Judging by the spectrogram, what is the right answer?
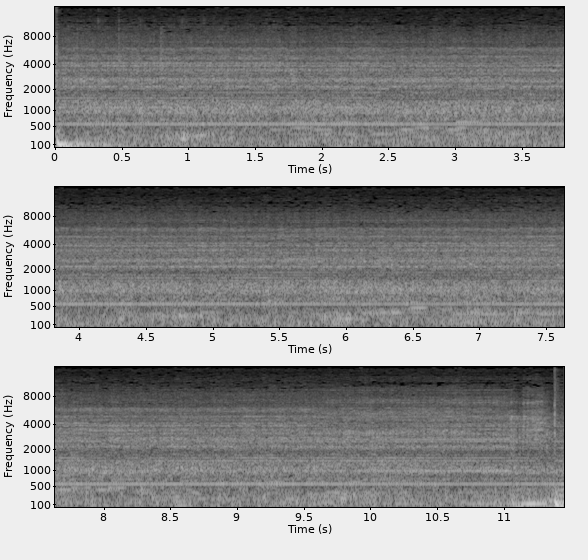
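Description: Used-cooking-oil burner stove running at full flame: a steady, even roar with a constant hum underneath.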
